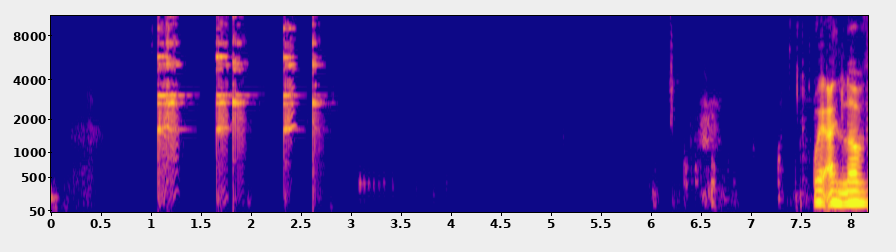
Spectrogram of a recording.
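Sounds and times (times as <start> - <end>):
glasses of mezcal clinking in a toast: 1.0 - 3.0
speech: 7.6 - 8.1.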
